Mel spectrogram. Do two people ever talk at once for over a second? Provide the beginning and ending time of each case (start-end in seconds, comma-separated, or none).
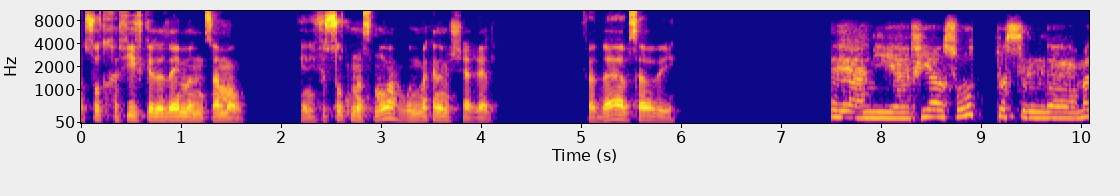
none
